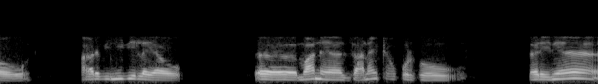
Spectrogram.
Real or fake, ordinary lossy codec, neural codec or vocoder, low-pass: real; none; none; 3.6 kHz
